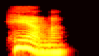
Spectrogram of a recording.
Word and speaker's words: hymn: Hymn. – Yeah. So same pronunciation as like him and her.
